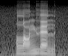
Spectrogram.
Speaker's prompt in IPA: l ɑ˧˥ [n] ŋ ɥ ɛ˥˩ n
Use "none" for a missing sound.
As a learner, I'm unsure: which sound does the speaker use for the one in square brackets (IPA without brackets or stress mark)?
none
